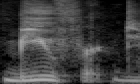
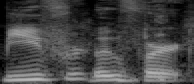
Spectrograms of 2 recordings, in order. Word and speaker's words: Beaufort: Beaufort. Beaufort. Buford. You pronounce it Beaufort in South Carolina, Beaufort in North Carolina.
